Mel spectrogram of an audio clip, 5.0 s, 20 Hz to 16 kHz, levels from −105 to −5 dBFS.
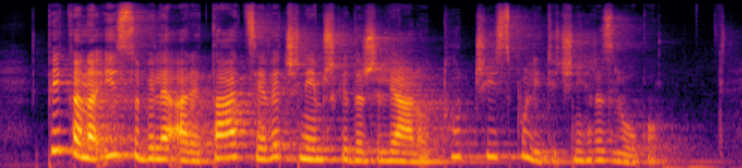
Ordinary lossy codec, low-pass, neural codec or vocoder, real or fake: none; 14.4 kHz; none; real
